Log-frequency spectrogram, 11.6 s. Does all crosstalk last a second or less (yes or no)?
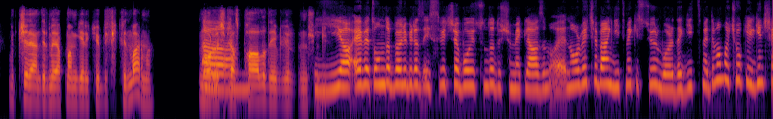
yes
